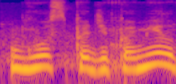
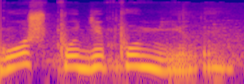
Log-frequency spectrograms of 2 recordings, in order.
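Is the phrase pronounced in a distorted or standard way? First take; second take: standard; distorted. First: The phrase is said with standard pronunciation. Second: The phrase is said with distorted sounds. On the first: The speaker calls it right. "Вместо «Господи помилуй»" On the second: The speaker calls it wrong. "говорит «Господи помилуй»"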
